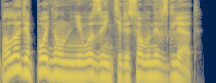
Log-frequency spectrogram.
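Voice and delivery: ordinary delivery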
